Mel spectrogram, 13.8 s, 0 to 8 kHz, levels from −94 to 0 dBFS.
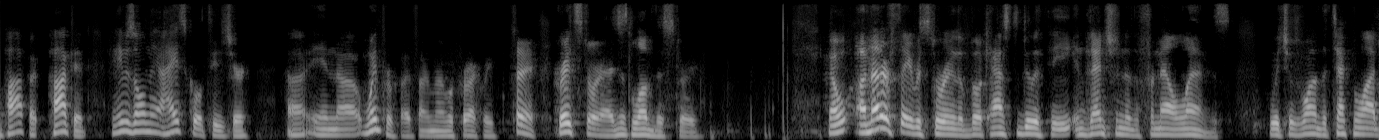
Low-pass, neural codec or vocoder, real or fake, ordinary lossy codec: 7.2 kHz; codec, 16 kHz, 2 kbps, X-Codec, HuBERT features, trained on balanced general audio; fake; AAC, 32 kbps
